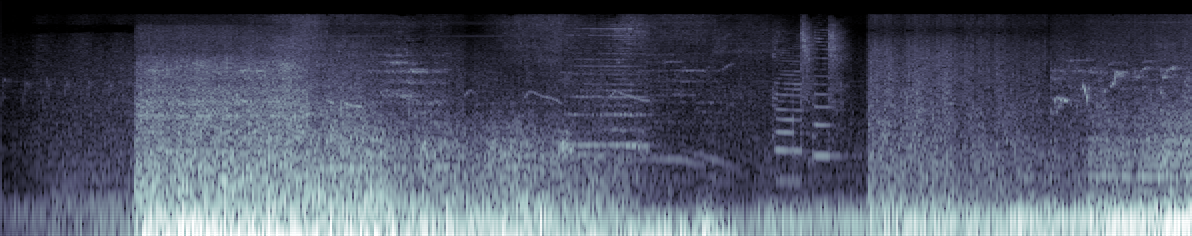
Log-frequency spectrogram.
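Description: A freight train rolls past on rails.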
